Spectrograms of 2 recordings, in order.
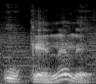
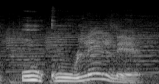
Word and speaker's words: ukulele: Y no es un ukelele, es un ukulele.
